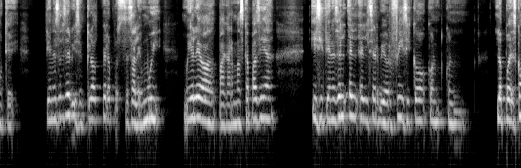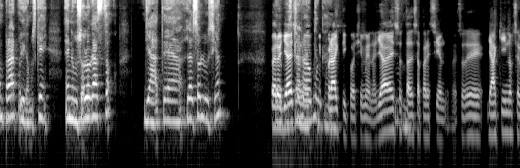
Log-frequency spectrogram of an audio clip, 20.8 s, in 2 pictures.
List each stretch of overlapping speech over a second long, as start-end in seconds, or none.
15.9-17.1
